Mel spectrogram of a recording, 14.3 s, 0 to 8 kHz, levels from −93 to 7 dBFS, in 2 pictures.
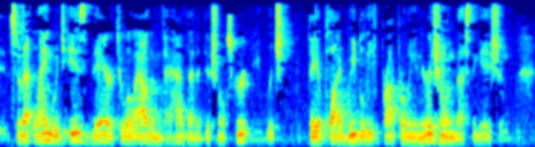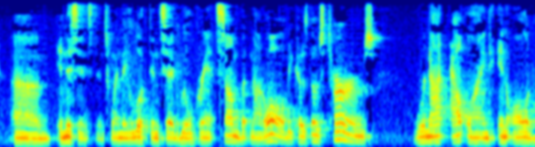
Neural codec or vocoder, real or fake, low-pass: none; real; 7.2 kHz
